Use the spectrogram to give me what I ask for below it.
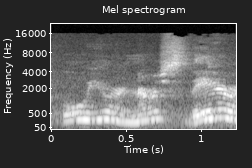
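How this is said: It sounds impressed and admiring.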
